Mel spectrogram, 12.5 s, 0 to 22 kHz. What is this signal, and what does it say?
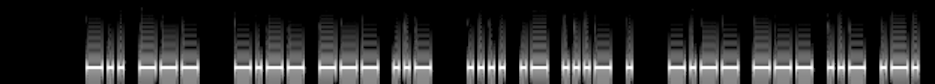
Morse code, heard as a keyed tone, about 17 wpm, 700 Hz. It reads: DO YOU HAVE YOUR
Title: Sentences from Top 1000 Words - Review Part 5 - 17wpm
